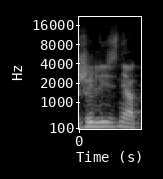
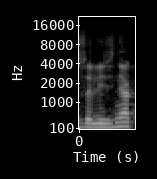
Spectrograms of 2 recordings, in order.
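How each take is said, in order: First: The name begins with a 'zh' sound. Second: The name begins with a 'z' sound. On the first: The speaker calls it right. "кстати, Железняк, а не Залезняк, мне сказали" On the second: The speaker calls it wrong. "а не Залезняк"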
